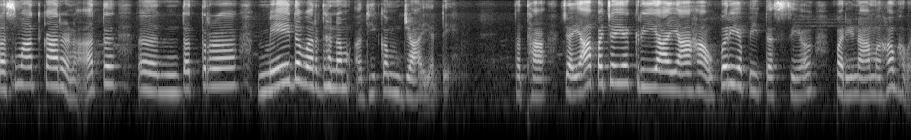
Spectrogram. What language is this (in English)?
Sanskrit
